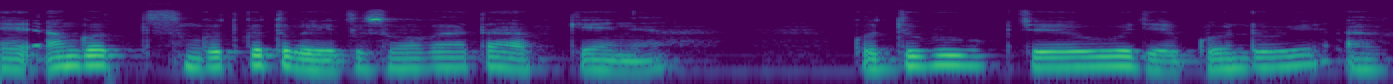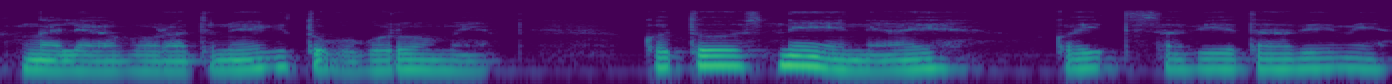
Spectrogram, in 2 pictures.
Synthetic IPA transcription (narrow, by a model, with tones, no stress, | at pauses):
e˨ʔa˦ŋɡo˦tŋɡo˦tko˦tu˦ko˨e˨tuso˦ka˦tapkɛɲa | ko˨tu˦ku˦kt͡ʃe˦u˦t͡ʃe˨kːondo˦ki˦a˨kŋa˨ljapɔ˨ɾa˨tu˨ne˦kito˨ko˨koɾomɛn | ko˦tosnɛ˦˨nɛ˨a˦ɛ˦ | kwa˦itsabetapemɪ˦a˨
